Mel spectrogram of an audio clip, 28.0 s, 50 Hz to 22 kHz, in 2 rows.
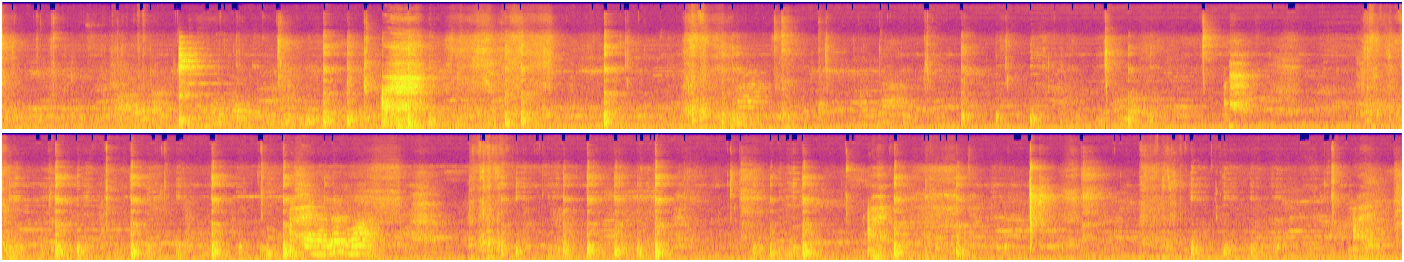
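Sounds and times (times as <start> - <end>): utensils clicking against bowl: 18.6 - 28.0.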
